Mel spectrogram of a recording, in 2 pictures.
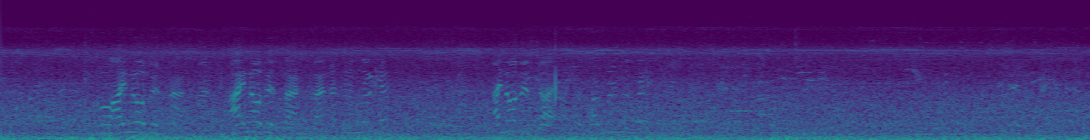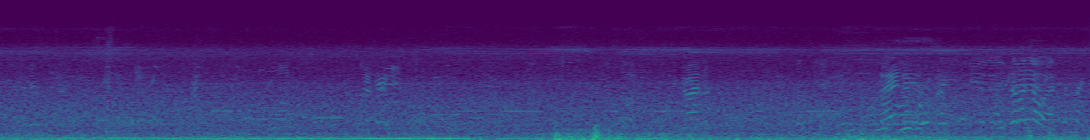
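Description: Men call out to each other across an open field, far off.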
